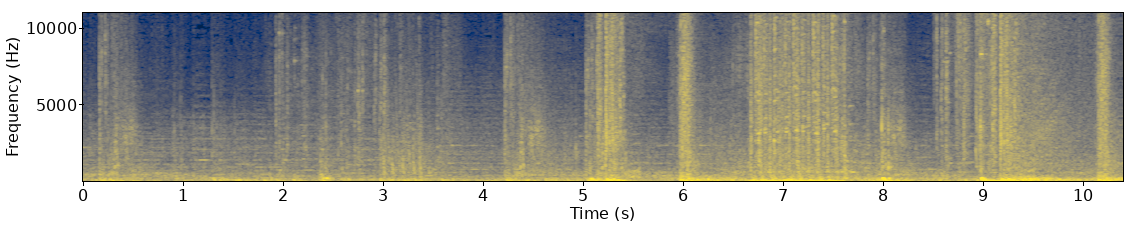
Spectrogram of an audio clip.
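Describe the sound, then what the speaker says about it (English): Rapid assault rifle fire in a shooter game, sustained bursts of sharp cracks mixed with impacts and booms, loud and continuous throughout with no talking. "Did I mention that I like this assault rifle?"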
